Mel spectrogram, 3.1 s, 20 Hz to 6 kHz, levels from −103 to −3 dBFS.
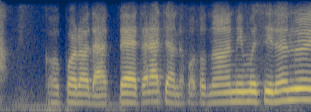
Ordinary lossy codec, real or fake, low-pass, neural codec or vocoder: Opus, 16 kbps; fake; 5.4 kHz; codec, 16 kHz, 0.5 kbps, X-Codec, HuBERT features, trained on LibriSpeech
